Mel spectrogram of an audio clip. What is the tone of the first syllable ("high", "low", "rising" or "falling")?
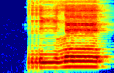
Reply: low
